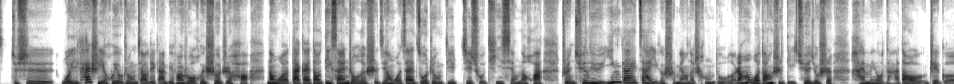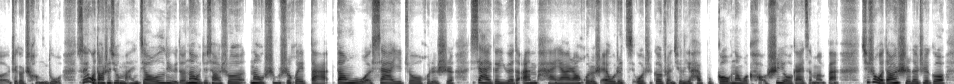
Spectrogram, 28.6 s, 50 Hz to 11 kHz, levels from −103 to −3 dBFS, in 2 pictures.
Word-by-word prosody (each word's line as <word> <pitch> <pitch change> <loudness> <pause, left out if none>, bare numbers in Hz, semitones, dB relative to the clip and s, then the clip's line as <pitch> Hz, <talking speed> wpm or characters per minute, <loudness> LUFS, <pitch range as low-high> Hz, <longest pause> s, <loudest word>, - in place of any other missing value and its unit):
就 230 - -7
是 210 -4 -1
我 215 -1 +1
一 225 +5 0
开 335 +6 +6
始 315 -7 +2
也 190 - 0
会 230 +7 -3
有 200 - -1
这 200 - -5
种 180 -3 -3
焦 165 -1 0
虑 175 +1 -5
感。 170 - -1
比 175 +1 -4
方 215 +3 +1
说 220 -1 0
我 195 - 0
会 205 +4 -3
设 235 +2 +1
置 195 -1 -1
好， 205 - 0 0.2
那 235 -1 +6
我 180 -7 +1
大 225 +6 +6
概 220 -1 +3
到 225 +1 +3
第 245 +3 +1
3 230 0 +5
周 215 -3 0
的 205 -1 -2
时 170 - 0
间 185 +3 -2
我 150 -2 -2
在 210 +5 +3
做 225 +2 -1
这 205 -1 -5
种 175 -2 -5
低 210 +1 -7
基 235 0 -2
础 - - -3
题 185 -3 -6
型 175 -2 -1
的 175 +1 -2
话， 180 -2 +3 0.3
准 180 -3 -2
确 255 +8 -1
率 255 -4 +4
应 290 - +3
该 300 -1 +4
在 270 -2 +4
一 180 -5 -5
个 180 +1 -6
什 - - -4
么 250 - -2
样 180 - -3
的 170 - -5
程 245 - -6
度 180 -2 -9
了？ - - -7
然 215 - +6
后 300 +3 +3
我 200 -9 +4
当 225 +5 +6
时 245 -2 -2
的 185 -4 -8
确 265 +8 0
就 220 -1 -3
是 200 -2 -2 0.3
还 190 - -3
没 195 +1 0
有 195 -4 -4
达 - - -10
到 220 -4 +1
这 220 -1 -2
个 290 +8 -8
这 215 - -6
个 190 -2 -5
程 260 +8 -5
度， 205 -1 -7 0.2
所 335 - -1
以 - - +1
我 - - +8
当 235 +1 +3
时 250 - +1
就 250 0 -1
蛮 190 -3 -3
焦 225 +1 0
虑 255 -6 0
的。 180 0 -6
那 270 +4 +8
我 240 - +1
就 240 - -7
想 210 -5 -2
说， 230 +4 -3
那 260 0 +6
我 235 - -2
是 - - -3
不 245 - -4
是 240 +1 -2
会 230 -3 -4
耽 190 -4 0
耽 240 0 +5
误 240 -3 0
我 185 - -2
下 245 +1 +1
一 200 -2 -5
周 190 0 -6
或 215 +3 -11
者 190 - -7
是 190 -1 -4 0.2
下 285 -4 +3
一 - - -5
个 205 -1 -3
月 215 +1 -3
的 200 - -3
安 225 +1 +2
排 185 -5 -5
呀？ 190 0 0
然 195 +1 +1
后 205 - -5
或 245 - -3
者 205 - -2
是， 200 - -4
诶， 215 - +2
我 210 -1 -1
这 225 - -2 0.2
我 200 0 -1
这 205 +4 -13
个 220 0 -2
准 205 -1 -5
确 205 - -6
率 220 0 -3
还 210 0 -3
不 190 -2 -13
够， 230 -4 +3
那 205 0 +1
我 200 0 -3
考 220 - -5
试 265 - +2
又 210 -7 0
该 175 -1 -1
怎 - - -5
么 250 - -5
办？ - - 0 0.3
其 330 - -1
实 360 - 0
我 335 - +6
当 235 +5 +7
时 230 -5 +1
的 220 +1 -2
这 245 +2 -3
个 215 -2 +3
215 Hz, 320 characters per minute, -23 LUFS, 195-240 Hz, 0.3 s, 我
